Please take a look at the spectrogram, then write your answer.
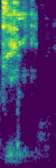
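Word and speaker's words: Guy: no because my name my real name is ghee g-u-y but my family's from haiti is pronounced ghee right and we ship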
